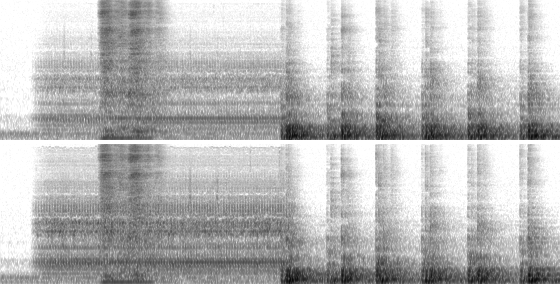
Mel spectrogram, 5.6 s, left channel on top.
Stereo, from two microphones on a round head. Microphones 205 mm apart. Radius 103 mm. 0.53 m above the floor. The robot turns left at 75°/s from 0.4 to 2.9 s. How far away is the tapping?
About 1.5 m.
